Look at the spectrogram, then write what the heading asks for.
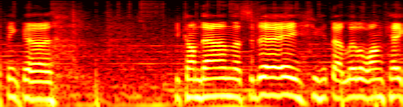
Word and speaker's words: Soudet: But yeah, this one, they just threw this one in to keep it hard, because We could have gone straight from the Soudet, that's how you say it, straight to Marie Blanque, and it would have just been flat in between.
